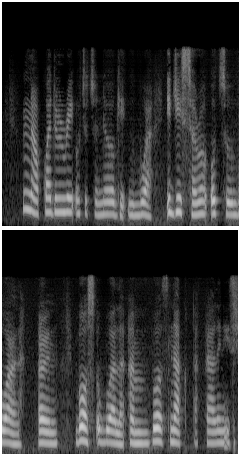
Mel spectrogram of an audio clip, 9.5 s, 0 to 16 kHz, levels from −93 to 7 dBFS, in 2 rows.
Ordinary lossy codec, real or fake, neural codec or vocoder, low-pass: none; fake; codec, 16 kHz, 0.5 kbps, X-Codec, WavLM features, trained on Multilingual LibriSpeech; 7.2 kHz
